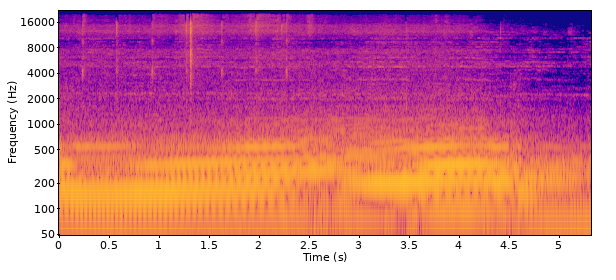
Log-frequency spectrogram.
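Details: 2009 Honda Fit heard from inside the cabin while driving: engine note rises and falls with throttle under a raspy, buzzy edge; exhaust leak.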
